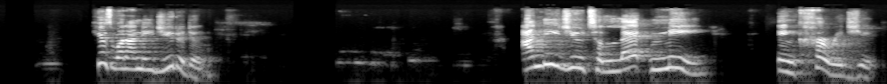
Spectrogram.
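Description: A woman speaks with animation into a microphone, heard through an online call.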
